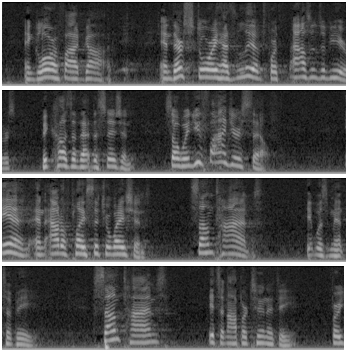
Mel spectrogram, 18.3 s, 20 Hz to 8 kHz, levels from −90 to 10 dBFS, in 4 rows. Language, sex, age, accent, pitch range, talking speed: English, male, 50-69, American, 175-230 Hz, 125 wpm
